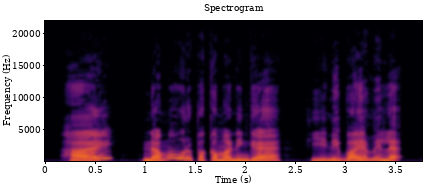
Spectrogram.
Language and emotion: Tamil, happy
